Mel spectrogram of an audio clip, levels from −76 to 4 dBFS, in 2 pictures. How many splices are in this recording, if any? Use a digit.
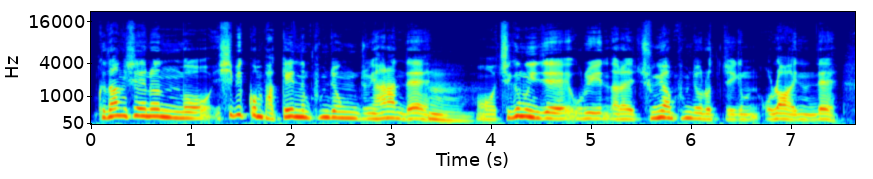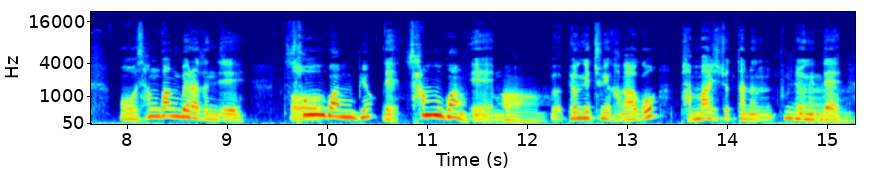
1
